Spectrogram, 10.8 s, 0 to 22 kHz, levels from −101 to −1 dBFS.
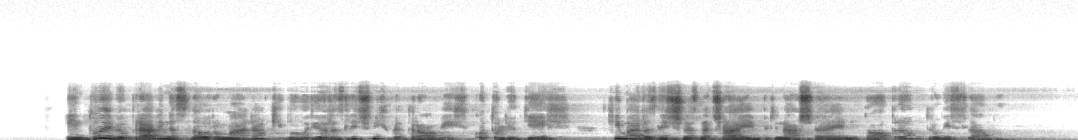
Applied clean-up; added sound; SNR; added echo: none; none; none; reverberation time 1.0 s.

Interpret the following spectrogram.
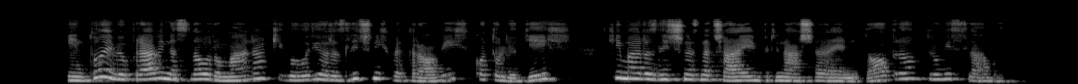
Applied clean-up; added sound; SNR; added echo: none; none; none; none.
